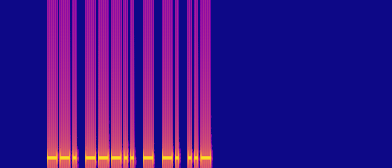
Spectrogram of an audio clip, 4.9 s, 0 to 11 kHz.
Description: Morse code, heard as a keyed tone, about 30 wpm, 700 Hz. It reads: G8TNU
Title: DXCC-100 Call Signs - 5 Characters - Repeated 3x - 30wpm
